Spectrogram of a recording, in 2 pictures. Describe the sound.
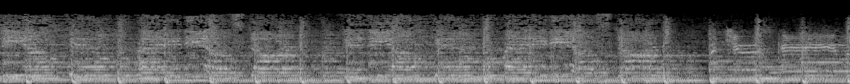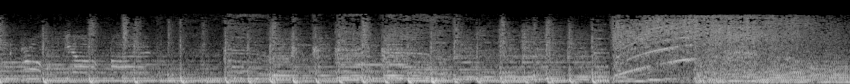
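A loud, dense music bumper introducing a best-TV-show-of-the-year segment, playing steadily for about seventeen seconds with layered harmonic tones and a swooping sweep near the end.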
